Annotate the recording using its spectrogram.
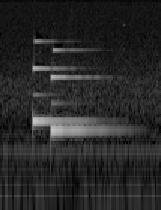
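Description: A two-note descending chime, a ding-dong like a doorbell. The first note sounds about half a second in and the lower second note follows a quarter second later; both ring out and fade over about a second.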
